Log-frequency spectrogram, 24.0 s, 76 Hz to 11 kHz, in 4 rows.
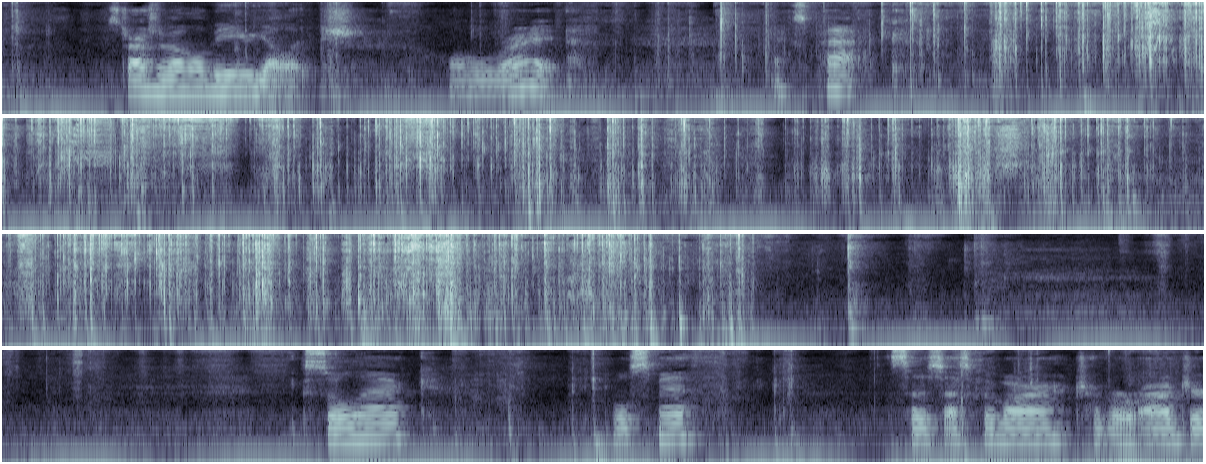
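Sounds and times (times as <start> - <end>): card pack wrapper tearing and crinkling: 3.5 - 15.8.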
